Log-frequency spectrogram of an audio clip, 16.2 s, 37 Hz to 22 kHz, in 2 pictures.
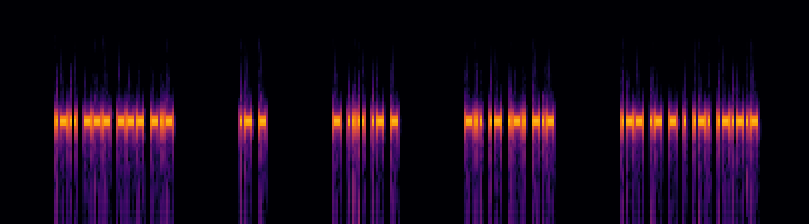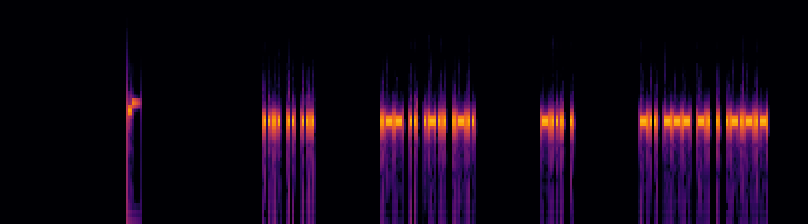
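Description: Fast Morse code at 50 words per minute with four-times word spacing, sending sentences built from the top 500 words, in a single steady mid-pitched tone, keyed in rapid dots and dashes grouped into words with long silent gaps between them, plus one sharp click partway through.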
